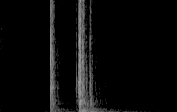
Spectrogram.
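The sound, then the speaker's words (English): A dining room door swings shut with two quick, solid thumps, the second louder, followed by a low wooden resonance that fades over about a second, with no voices. “after she closed the dining room door behind her.”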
